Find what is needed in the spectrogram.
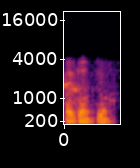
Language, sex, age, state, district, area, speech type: Tamil, male, 18-30, Tamil Nadu, Tiruppur, rural, conversation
